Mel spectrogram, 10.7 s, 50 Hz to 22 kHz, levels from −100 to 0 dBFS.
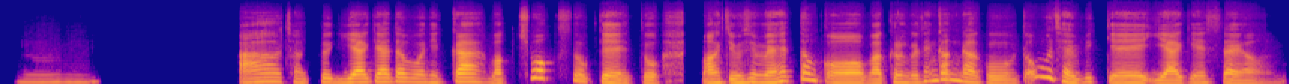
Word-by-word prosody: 음. 170 Hz, +1 st, -13 dB, 1.1 s
아 195 Hz, +2 st, +1 dB
저 170 Hz, -5 st, -8 dB
또 180 Hz, -, -1 dB
이야기하다 175 Hz, +4 st, +3 dB
보니까 175 Hz, +1 st, +2 dB
막 145 Hz, -2 st, -3 dB
추억 355 Hz, -1 st, +1 dB
속에 150 Hz, -3 st, 0 dB
또 140 Hz, -2 st, -2 dB, 0.3 s
막 155 Hz, +2 st, +1 dB
요즘에 160 Hz, +1 st, +1 dB
했던 240 Hz, +5 st, 0 dB
거 150 Hz, -1 st, +3 dB
막 145 Hz, -1 st, +1 dB
그런 165 Hz, -1 st, -2 dB
거 160 Hz, -, -3 dB
생각나고 165 Hz, -, -1 dB
너무 405 Hz, -3 st, 0 dB
재밌게 155 Hz, -, -1 dB
이야기했어요. 140 Hz, -1 st, -1 dB
165 Hz, 245 characters per minute, -22 LUFS, 150-185 Hz, 1.1 s, 이야기하다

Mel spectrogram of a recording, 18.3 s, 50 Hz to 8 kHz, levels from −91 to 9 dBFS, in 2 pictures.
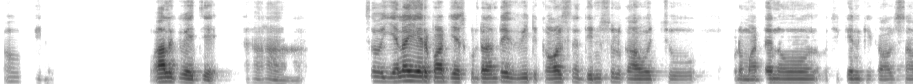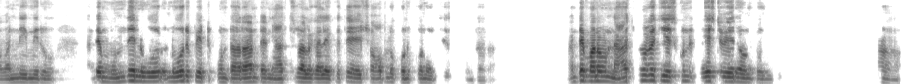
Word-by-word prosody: Okay. 155 Hz, -, -31 dB, 1.1 s
వాళ్ళకి 145 Hz, -1 st, +7 dB
వెజ్జే. 120 Hz, 0 st, -2 dB, 0.5 s
ఆహాహా! -, -, -16 dB, 0.7 s
So, 165 Hz, -, -10 dB, 0.2 s
ఎలా 175 Hz, -, +6 dB
ఏర్పాటు 150 Hz, -2 st, +3 dB
చేసుకుంటారు? 135 Hz, 0 st, -1 dB
అంటే 145 Hz, +3 st, -3 dB, 0.2 s
వీటికి 140 Hz, -1 st, -9 dB
కావాల్సిన 135 Hz, +2 st, -1 dB
దినుసులు 130 Hz, +2 st, -9 dB
కావచ్చు, 120 Hz, 0 st, -5 dB, 0.5 s
ఇప్పుడు 115 Hz, -, -15 dB
మటను, 120 Hz, +2 st, -5 dB, 0.5 s
చికెన్‌కి 125 Hz, -1 st, -10 dB
కావాల్సిన 115 Hz, +1 st, -12 dB
అవన్నీ 130 Hz, +3 st, -5 dB
మీరు 125 Hz, -1 st, -6 dB, 0.4 s
అంటే 160 Hz, -, +2 dB
ముందే 155 Hz, +6 st, +3 dB
నూరు 160 Hz, +1 st, +1 dB
నూరి 175 Hz, +1 st, +2 dB
పెట్టుకుంటారా 140 Hz, -3 st, 0 dB
అంటే 140 Hz, -1 st, -4 dB
నేచురల్‌గా 135 Hz, +1 st, 0 dB
లేకపోతే 150 Hz, +4 st, -3 dB, 0.2 s
షాప్‌లో 135 Hz, +2 st, -7 dB
కొనుక్కొనివచ్చేస్తుంటారా? 130 Hz, -, -10 dB, 0.8 s
అంటే 185 Hz, -, +6 dB
మనం 170 Hz, 0 st, +9 dB
నేచురల్‌గా 190 Hz, 0 st, +1 dB
చేసుకునే 170 Hz, 0 st, 0 dB
టేస్ట్ 165 Hz, 0 st, +1 dB
వేరేవుంటుంది. 135 Hz, -5 st, -2 dB, 1.1 s
ఆహా! -, -, -14 dB
135 Hz, 120 wpm, -23 LUFS, 125-155 Hz, 1.1 s, మనం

